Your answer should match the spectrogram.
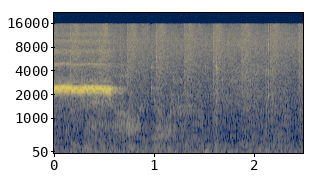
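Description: A single high, steady whistle-like tone lasting just over half a second, starting abruptly and cutting off suddenly: an edited-in sound effect over a cut between shots.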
